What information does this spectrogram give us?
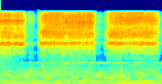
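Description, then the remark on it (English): A voice imitates a water hose spraying on full blast onto a burning motorcycle, with loud, breathy hissing "shh" sounds in three bursts separated by brief pauses, the middle and last bursts held longer. “I made a spraying sound with my mouth as water doused the motorcycle blaze.”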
